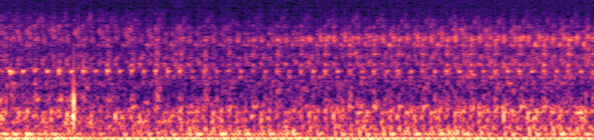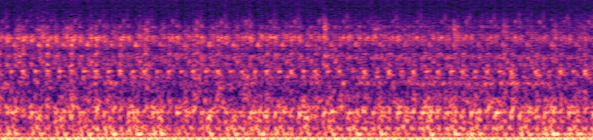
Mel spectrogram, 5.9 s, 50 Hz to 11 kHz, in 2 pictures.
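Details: Toyota 1FZ-FE engine at steady idle: fine, fast, even tick over the low hum, thought to be valve tapping, cause unconfirmed.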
